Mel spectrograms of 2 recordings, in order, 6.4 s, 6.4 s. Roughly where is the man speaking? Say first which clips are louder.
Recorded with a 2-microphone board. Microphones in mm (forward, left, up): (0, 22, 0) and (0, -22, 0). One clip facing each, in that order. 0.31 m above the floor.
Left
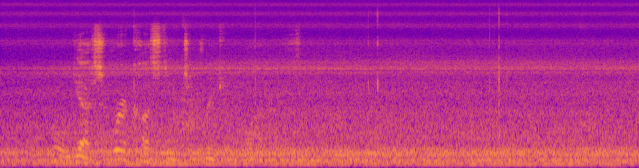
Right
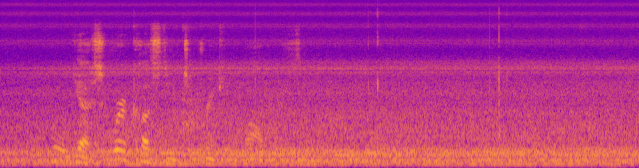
Right 2 dB; centre.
